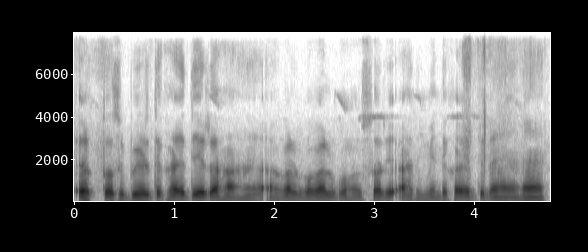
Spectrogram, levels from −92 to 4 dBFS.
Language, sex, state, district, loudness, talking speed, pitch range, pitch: Hindi, male, Bihar, Patna, -20 LUFS, 190 wpm, 115-125 Hz, 120 Hz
